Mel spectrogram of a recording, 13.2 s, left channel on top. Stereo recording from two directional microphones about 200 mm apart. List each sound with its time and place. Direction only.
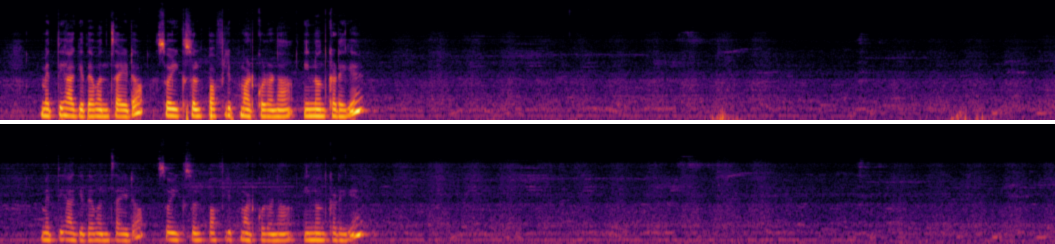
0.5 s a woman's voice: 45° left (ahead or behind)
